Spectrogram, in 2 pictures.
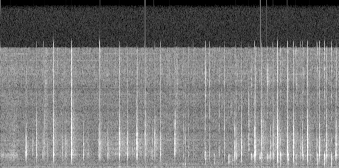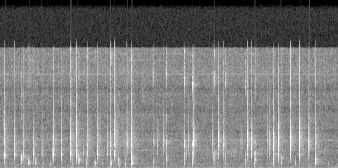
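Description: Fingertips and long painted nails tap and scratch rapidly across a large, flat printed paper world map lying on a hard desk surface, laid flat rather than hollow. The result is a fast, irregular stream of short, dry papery clicks and scratches, bright and crisp, over a quiet, steady low background hum.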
